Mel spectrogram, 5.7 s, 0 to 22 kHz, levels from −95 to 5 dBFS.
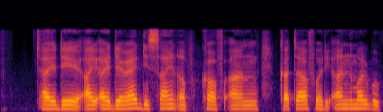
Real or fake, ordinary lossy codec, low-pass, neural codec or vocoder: fake; none; 7.2 kHz; codec, 16 kHz, 1 kbps, X-Codec, WavLM features, trained on Multilingual LibriSpeech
